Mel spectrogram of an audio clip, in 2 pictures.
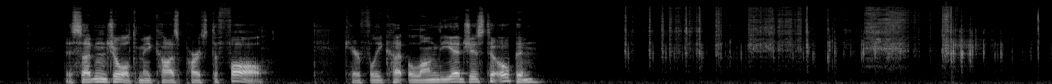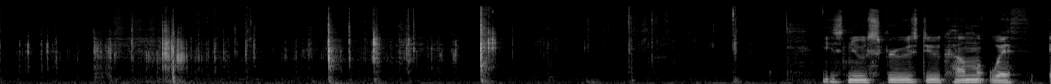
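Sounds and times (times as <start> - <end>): plastic packaging crinkling and tearing: 6.2 - 17.7.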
